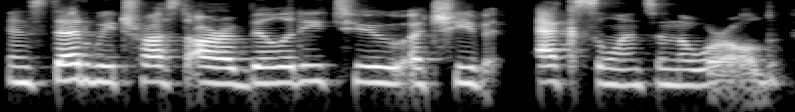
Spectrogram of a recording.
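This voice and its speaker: A woman's voice: mid-range voice, level tone, moderate pace. A woman in her thirties speaks as a guest in a video-call interview from her home, talking over a webcam. She explains ideas carefully and at length, filling her sentences with "like" and "um". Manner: thoughtful, explains at length with many "like" and "um" fillers. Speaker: guest author on energy healing. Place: home room, indoors.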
